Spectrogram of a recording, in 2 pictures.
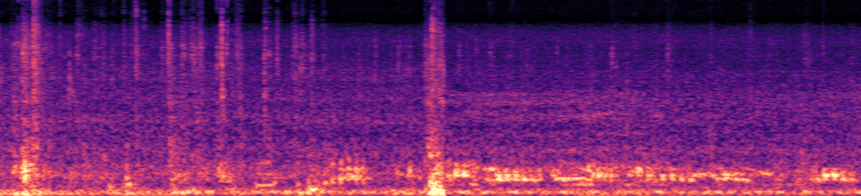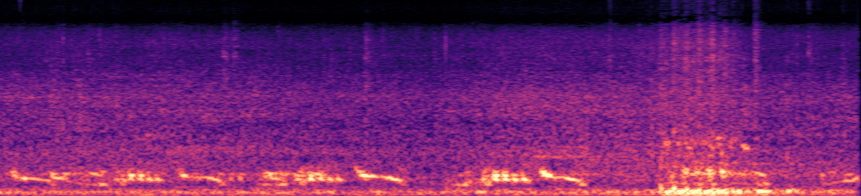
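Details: Racing homer pigeon producing a long series of rolling, low coos repeated roughly every half second, with a loud knock early on and handling noise near the end.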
